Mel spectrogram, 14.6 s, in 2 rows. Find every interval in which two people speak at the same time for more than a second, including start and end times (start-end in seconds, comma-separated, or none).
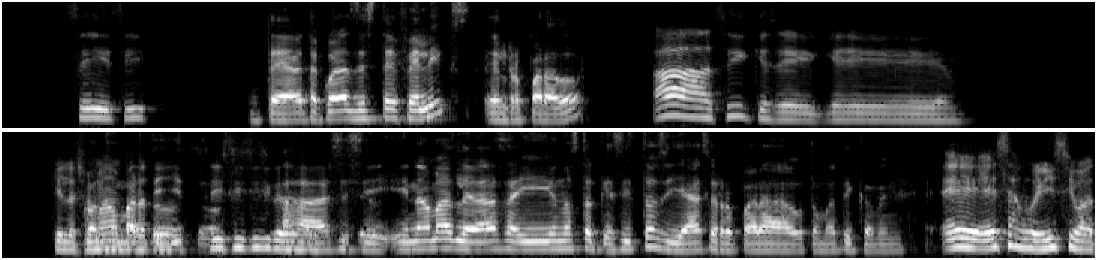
7.8-9.7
